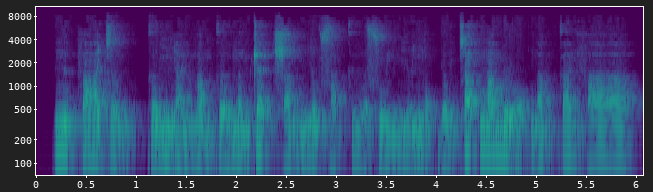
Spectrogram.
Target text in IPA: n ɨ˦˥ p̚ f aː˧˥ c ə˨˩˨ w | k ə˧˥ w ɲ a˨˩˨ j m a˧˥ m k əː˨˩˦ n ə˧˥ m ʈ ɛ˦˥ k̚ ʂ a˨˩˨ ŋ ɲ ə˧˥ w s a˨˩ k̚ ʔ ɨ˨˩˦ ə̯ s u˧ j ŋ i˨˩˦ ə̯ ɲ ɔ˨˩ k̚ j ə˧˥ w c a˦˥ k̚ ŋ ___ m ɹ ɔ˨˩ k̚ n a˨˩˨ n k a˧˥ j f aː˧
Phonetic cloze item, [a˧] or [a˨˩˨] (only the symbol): a˧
